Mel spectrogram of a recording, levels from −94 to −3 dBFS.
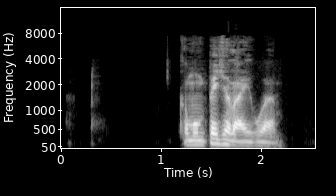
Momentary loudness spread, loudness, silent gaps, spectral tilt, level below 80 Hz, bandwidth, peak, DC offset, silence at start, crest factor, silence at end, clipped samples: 13 LU; -15 LUFS; none; -7 dB/octave; -50 dBFS; 7.6 kHz; 0 dBFS; under 0.1%; 1.2 s; 18 dB; 0.4 s; under 0.1%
